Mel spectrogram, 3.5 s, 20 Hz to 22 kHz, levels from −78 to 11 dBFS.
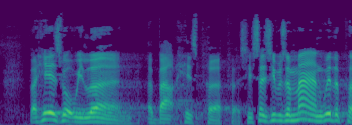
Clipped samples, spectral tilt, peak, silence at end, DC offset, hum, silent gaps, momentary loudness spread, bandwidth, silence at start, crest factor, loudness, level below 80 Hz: under 0.1%; -4 dB/octave; -4 dBFS; 0 s; under 0.1%; none; none; 12 LU; 14 kHz; 0.3 s; 18 dB; -21 LUFS; -54 dBFS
